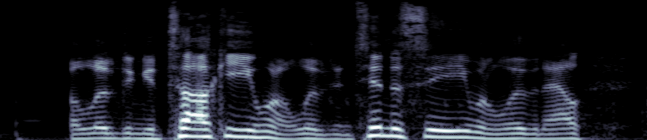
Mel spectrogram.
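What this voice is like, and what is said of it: Appalachian southern drawl. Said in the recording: “It's my southern drawl. ... my accent is a weird mishmash of, you know, this is the Deep South. I'm from Appalachia.”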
